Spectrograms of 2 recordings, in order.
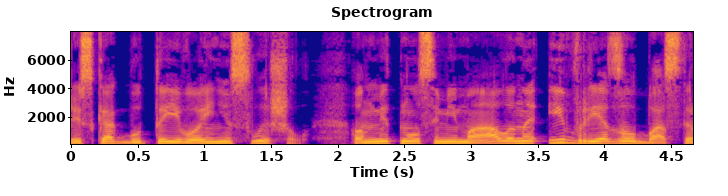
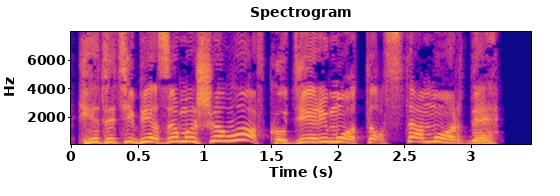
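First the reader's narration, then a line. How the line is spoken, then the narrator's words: Shout. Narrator (Russian): крикнул Норрис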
